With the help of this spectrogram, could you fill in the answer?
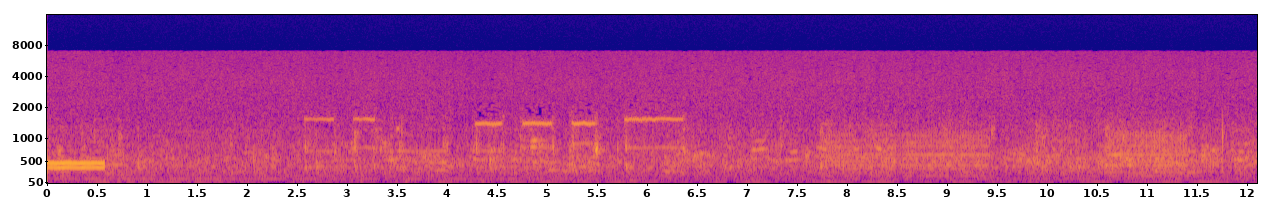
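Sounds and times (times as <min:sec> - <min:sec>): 
faint hiss: 0:00.0 - 0:12.0
pay phone touch-tone dialing beeps: 0:04.3 - 0:06.4.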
